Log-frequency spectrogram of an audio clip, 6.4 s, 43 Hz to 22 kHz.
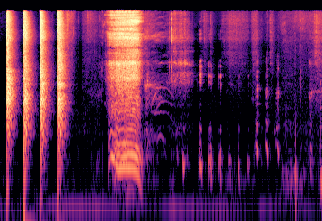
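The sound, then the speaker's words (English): Four sharp, loud slaps in quick, even succession, followed by a harsh, noisy vocal burst and then someone talking. “So, if I read that correctly, it is 4 slaps in a congested allergy season.”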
